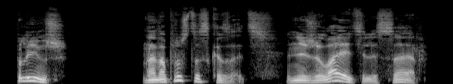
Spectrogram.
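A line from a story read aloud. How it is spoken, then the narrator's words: Sighing. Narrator (Russian): вздохнул музыкальный директор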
